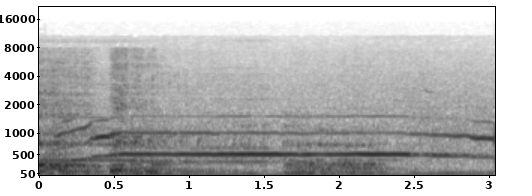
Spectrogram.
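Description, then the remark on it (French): A long, drawn-out wolf howl rises and holds steady over a low, rough roaring rumble of lions, wild beasts crying out together at night, loud with no one speaking. “De ce lieu montaient les gémissements furieux de lions refusant leur chaîne et rugissant dans la nuit.”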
